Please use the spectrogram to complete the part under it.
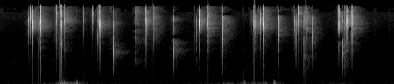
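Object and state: Beeswax honeycomb.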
